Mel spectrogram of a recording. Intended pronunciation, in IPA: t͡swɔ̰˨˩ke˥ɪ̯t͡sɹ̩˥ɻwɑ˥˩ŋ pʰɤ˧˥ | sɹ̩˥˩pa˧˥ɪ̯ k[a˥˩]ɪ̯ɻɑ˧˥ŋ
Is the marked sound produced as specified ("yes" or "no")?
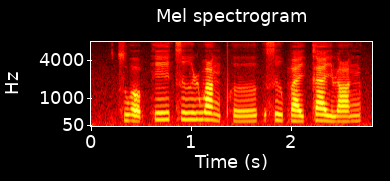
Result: yes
